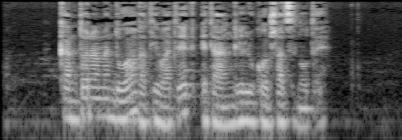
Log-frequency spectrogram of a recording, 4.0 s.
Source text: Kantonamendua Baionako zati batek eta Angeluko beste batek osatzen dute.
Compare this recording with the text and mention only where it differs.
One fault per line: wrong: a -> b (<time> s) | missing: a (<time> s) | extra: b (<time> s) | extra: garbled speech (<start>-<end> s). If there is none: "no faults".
missing: Baionako (1.3 s)
missing: beste batek (2.7 s)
